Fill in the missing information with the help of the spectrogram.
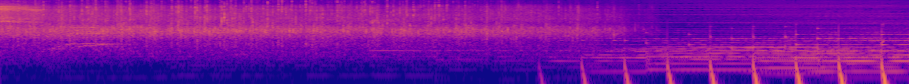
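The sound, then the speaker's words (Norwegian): A church audience applauds two people who have just prayed to accept Jesus, in a dense, sustained wash of clapping that gradually gives way to steady, regular beats and a held chord as music begins underneath. “Skal vi gi dem himmelen en applaus.”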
